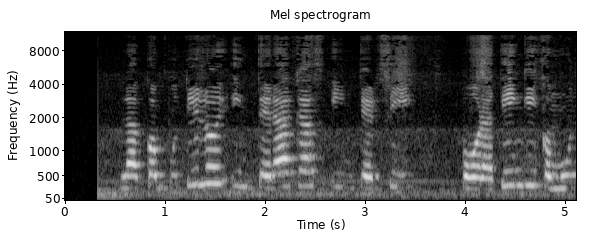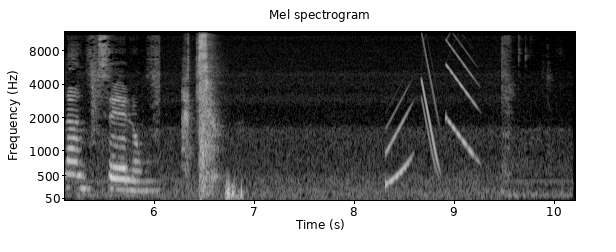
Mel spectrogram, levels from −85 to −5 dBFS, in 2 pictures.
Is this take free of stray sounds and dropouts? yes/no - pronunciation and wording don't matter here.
no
